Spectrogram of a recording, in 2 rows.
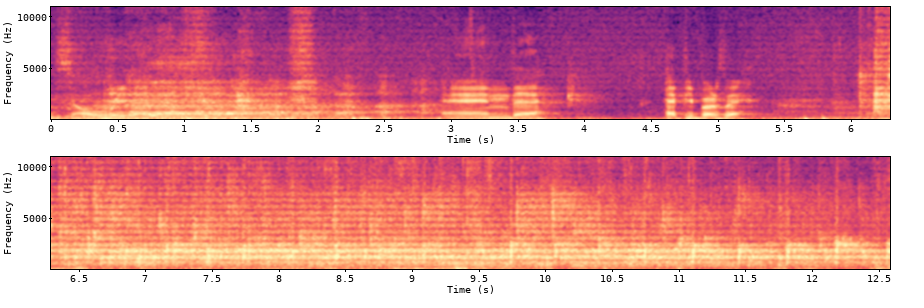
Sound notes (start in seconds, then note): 0.3 laughter; 6.0 applause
